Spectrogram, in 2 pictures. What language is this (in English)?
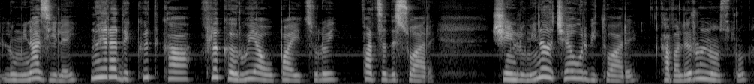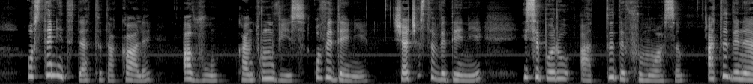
Romanian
